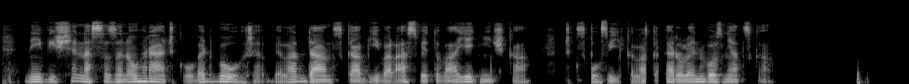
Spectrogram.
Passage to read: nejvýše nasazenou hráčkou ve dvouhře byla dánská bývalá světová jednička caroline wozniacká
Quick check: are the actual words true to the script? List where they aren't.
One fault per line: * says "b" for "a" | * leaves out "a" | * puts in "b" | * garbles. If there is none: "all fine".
* garbles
